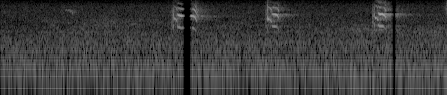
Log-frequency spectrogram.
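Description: A small bird calling: three short, high chirps, each falling in pitch, about a second apart.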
